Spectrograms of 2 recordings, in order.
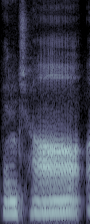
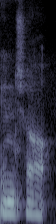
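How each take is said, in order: First: انشا drawn out, closed with a glottal stop; Arabic pronunciation. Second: انشا ending on an open long â; Persian pronunciation. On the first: Teacher showing how Arabs say it, glottal-stop pronunciation. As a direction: say انشا as enshââ', long â then a catch. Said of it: "این تلفظ مال عرب هاست". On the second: Teacher showing how Persians say it, open-ended pronunciation. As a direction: say انشا as enshâ, no glottal stop. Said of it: "چرا ما تلفظمون چجوریه؟". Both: Shown as a demonstration.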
